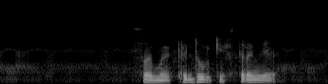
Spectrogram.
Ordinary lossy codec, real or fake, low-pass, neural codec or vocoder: none; fake; 5.4 kHz; codec, 16 kHz, 1 kbps, FreqCodec, larger model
